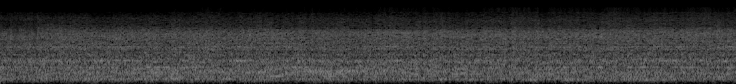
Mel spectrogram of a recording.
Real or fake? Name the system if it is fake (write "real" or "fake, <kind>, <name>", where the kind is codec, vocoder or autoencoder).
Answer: real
